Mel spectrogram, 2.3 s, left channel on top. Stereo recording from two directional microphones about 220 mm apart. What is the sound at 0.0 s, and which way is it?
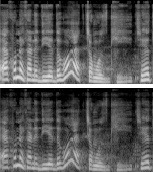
Speech, 30° left (ahead or behind).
